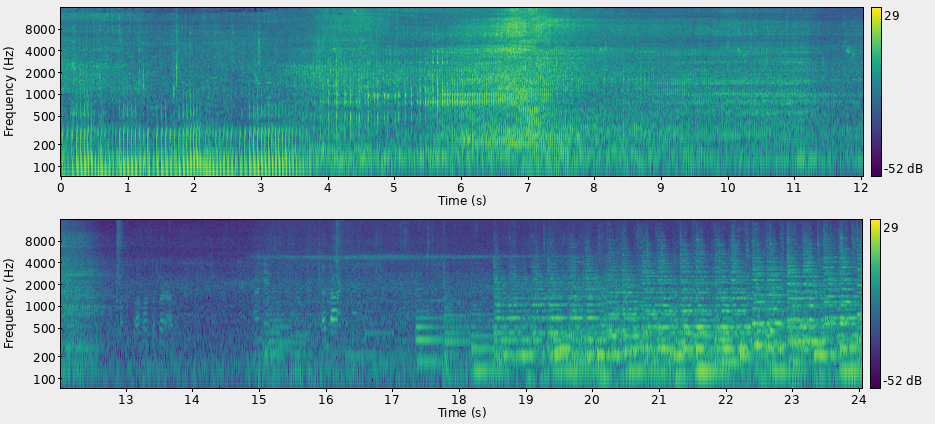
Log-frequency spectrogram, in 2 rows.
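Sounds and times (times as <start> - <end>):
motorcycle-like engine running: 0.0 - 13.1.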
